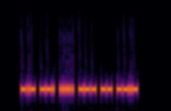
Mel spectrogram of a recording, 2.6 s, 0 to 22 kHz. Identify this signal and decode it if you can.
Morse code, heard as a keyed tone, about 49 wpm, 700 Hz. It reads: KG5OMQ
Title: USA Call Signs - 6 Characters - Repeated 2x - 50wpm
